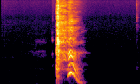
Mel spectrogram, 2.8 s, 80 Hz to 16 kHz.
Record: {"cough_length": "2.8 s", "cough_amplitude": 23764, "cough_signal_mean_std_ratio": 0.26, "survey_phase": "beta (2021-08-13 to 2022-03-07)", "age": "65+", "gender": "Female", "wearing_mask": "No", "symptom_none": true, "smoker_status": "Never smoked", "respiratory_condition_asthma": false, "respiratory_condition_other": false, "recruitment_source": "REACT", "submission_delay": "1 day", "covid_test_result": "Negative", "covid_test_method": "RT-qPCR"}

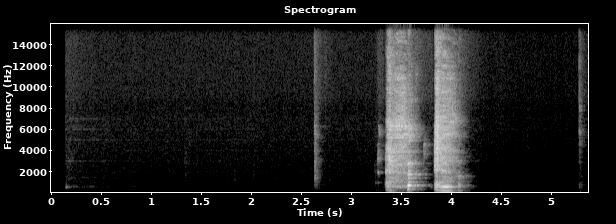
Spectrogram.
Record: {"cough_length": "5.4 s", "cough_amplitude": 13188, "cough_signal_mean_std_ratio": 0.19, "survey_phase": "beta (2021-08-13 to 2022-03-07)", "age": "65+", "gender": "Female", "wearing_mask": "No", "symptom_cough_any": true, "smoker_status": "Never smoked", "respiratory_condition_asthma": false, "respiratory_condition_other": false, "recruitment_source": "REACT", "submission_delay": "3 days", "covid_test_result": "Negative", "covid_test_method": "RT-qPCR", "influenza_a_test_result": "Negative", "influenza_b_test_result": "Negative"}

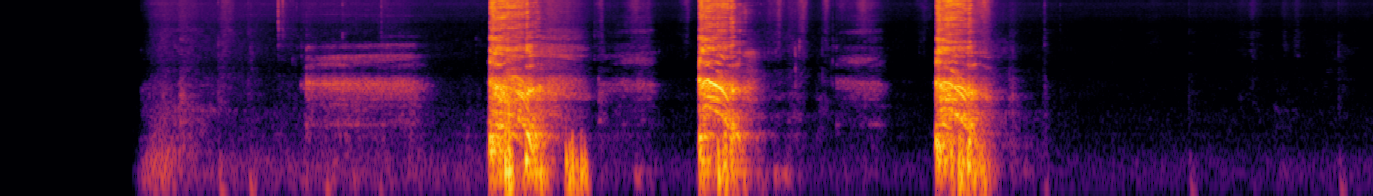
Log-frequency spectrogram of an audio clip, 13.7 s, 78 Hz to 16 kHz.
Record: {"three_cough_length": "13.7 s", "three_cough_amplitude": 32768, "three_cough_signal_mean_std_ratio": 0.28, "survey_phase": "beta (2021-08-13 to 2022-03-07)", "age": "65+", "gender": "Male", "wearing_mask": "No", "symptom_cough_any": true, "symptom_sore_throat": true, "symptom_fatigue": true, "smoker_status": "Ex-smoker", "respiratory_condition_asthma": false, "respiratory_condition_other": false, "recruitment_source": "Test and Trace", "submission_delay": "1 day", "covid_test_result": "Positive", "covid_test_method": "RT-qPCR", "covid_ct_value": 24.3, "covid_ct_gene": "ORF1ab gene", "covid_ct_mean": 25.1, "covid_viral_load": "5900 copies/ml", "covid_viral_load_category": "Minimal viral load (< 10K copies/ml)"}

